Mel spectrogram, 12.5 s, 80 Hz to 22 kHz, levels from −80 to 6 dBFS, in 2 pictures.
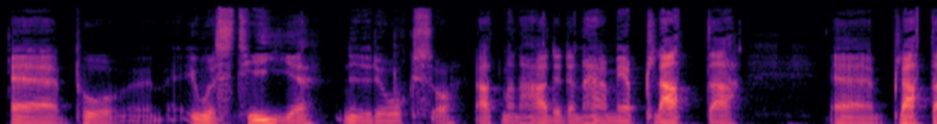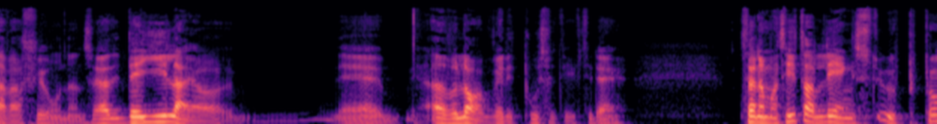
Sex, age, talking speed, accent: male, 30-49, 160 wpm, Norwegian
